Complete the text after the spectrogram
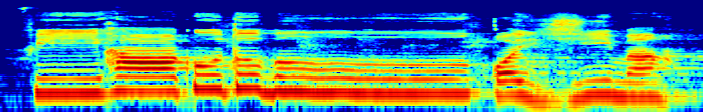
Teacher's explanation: قاف کو موٹا یعنی پر کر کے پڑھیں گے۔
